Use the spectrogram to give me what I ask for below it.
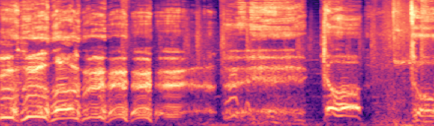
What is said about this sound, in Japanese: するとキッチンの外から急に激しく咳き込むような声が聞こえてきましたラブール警部たちが窓の外を見るとそこにはなんと窓の下に隠れて苦しそうな顔で喉を押さえている牛の姿がありました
